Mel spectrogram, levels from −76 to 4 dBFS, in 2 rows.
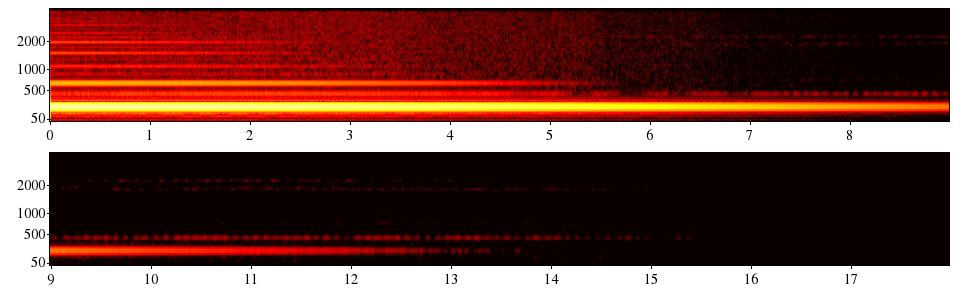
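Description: At 6.96 to 7.00 s, about 20 ms of audio never reached the decoder in time, a short concealed packet loss. The receiver filled the hole by extending the preceding sound for roughly 15 ms, then blended back into the real signal. The result is a brief smear where the sound briefly wobbles rather than dropping out. It sits within a band that stops at 4 kHz, which fits a G.711 mu-law call path.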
